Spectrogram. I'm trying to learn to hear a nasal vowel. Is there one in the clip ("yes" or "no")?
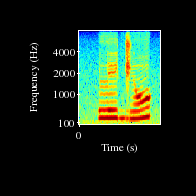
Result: yes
